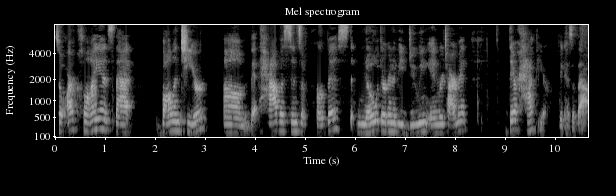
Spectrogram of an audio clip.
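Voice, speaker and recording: A woman with an unremarkable speaking voice talks fairly slowly at a medium pitch, with ordinary pitch variation. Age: 40s. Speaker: financial advisor. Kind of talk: webinar discussion.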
